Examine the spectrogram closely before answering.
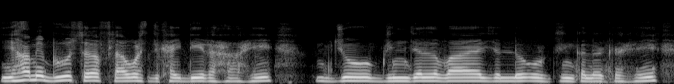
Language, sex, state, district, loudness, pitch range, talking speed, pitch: Hindi, male, Arunachal Pradesh, Longding, -15 LUFS, 150-165 Hz, 150 wpm, 155 Hz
